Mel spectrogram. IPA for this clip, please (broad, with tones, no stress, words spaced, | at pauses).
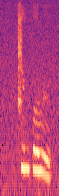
t͡ɕy˦npɤ˦ɻɻ̩˨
